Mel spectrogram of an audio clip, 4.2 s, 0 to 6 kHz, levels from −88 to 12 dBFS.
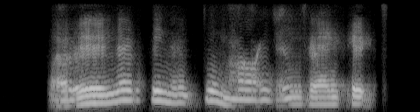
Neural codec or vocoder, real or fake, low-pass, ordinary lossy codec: codec, 16 kHz, 0.5 kbps, FreqCodec, smaller model; fake; 5.4 kHz; MP3, 48 kbps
